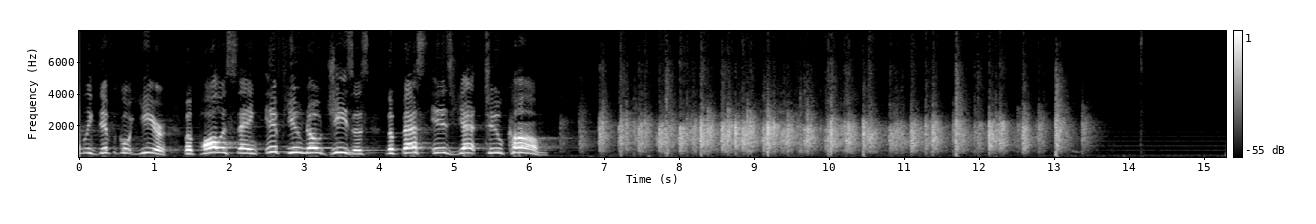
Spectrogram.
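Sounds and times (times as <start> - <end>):
speech: 0.1 - 6.3
audience clapping: 6.4 - 13.7.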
